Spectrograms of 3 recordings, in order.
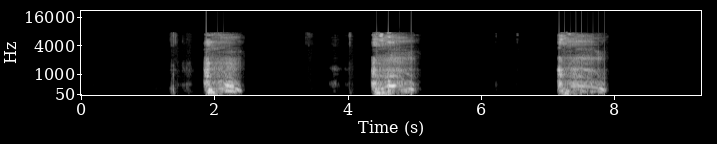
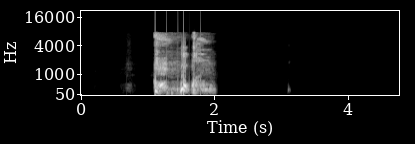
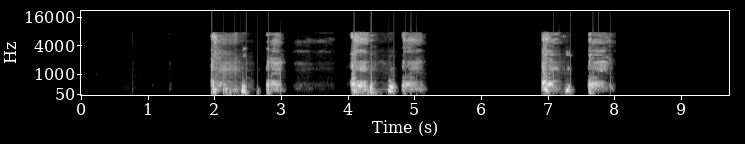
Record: {"exhalation_length": "9.3 s", "exhalation_amplitude": 22311, "exhalation_signal_mean_std_ratio": 0.3, "cough_length": "4.8 s", "cough_amplitude": 28136, "cough_signal_mean_std_ratio": 0.25, "three_cough_length": "9.7 s", "three_cough_amplitude": 30415, "three_cough_signal_mean_std_ratio": 0.31, "survey_phase": "beta (2021-08-13 to 2022-03-07)", "age": "65+", "gender": "Male", "wearing_mask": "No", "symptom_cough_any": true, "symptom_runny_or_blocked_nose": true, "symptom_sore_throat": true, "symptom_fatigue": true, "symptom_headache": true, "symptom_onset": "4 days", "smoker_status": "Ex-smoker", "respiratory_condition_asthma": false, "respiratory_condition_other": false, "recruitment_source": "Test and Trace", "submission_delay": "2 days", "covid_test_result": "Positive", "covid_test_method": "RT-qPCR", "covid_ct_value": 17.3, "covid_ct_gene": "ORF1ab gene", "covid_ct_mean": 17.9, "covid_viral_load": "1300000 copies/ml", "covid_viral_load_category": "High viral load (>1M copies/ml)"}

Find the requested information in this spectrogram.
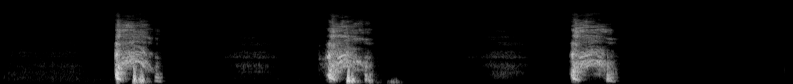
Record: {"three_cough_length": "7.9 s", "three_cough_amplitude": 32768, "three_cough_signal_mean_std_ratio": 0.27, "survey_phase": "beta (2021-08-13 to 2022-03-07)", "age": "45-64", "gender": "Male", "wearing_mask": "No", "symptom_none": true, "smoker_status": "Never smoked", "respiratory_condition_asthma": false, "respiratory_condition_other": false, "recruitment_source": "REACT", "submission_delay": "2 days", "covid_test_result": "Negative", "covid_test_method": "RT-qPCR", "influenza_a_test_result": "Negative", "influenza_b_test_result": "Negative"}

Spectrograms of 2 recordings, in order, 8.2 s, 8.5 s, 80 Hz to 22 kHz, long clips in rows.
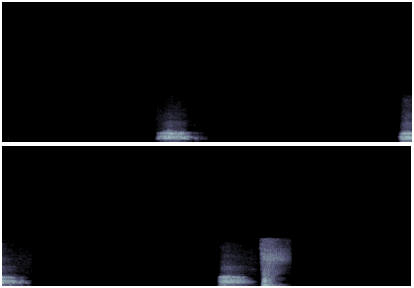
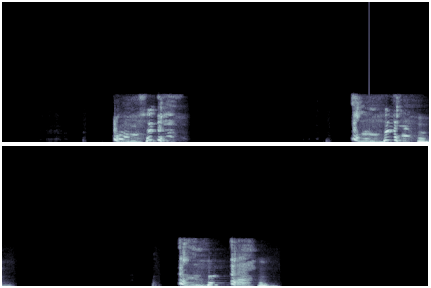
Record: {"exhalation_length": "8.2 s", "exhalation_amplitude": 7175, "exhalation_signal_mean_std_ratio": 0.27, "three_cough_length": "8.5 s", "three_cough_amplitude": 30687, "three_cough_signal_mean_std_ratio": 0.34, "survey_phase": "beta (2021-08-13 to 2022-03-07)", "age": "45-64", "gender": "Female", "wearing_mask": "No", "symptom_cough_any": true, "symptom_onset": "6 days", "smoker_status": "Ex-smoker", "respiratory_condition_asthma": false, "respiratory_condition_other": false, "recruitment_source": "REACT", "submission_delay": "1 day", "covid_test_result": "Negative", "covid_test_method": "RT-qPCR"}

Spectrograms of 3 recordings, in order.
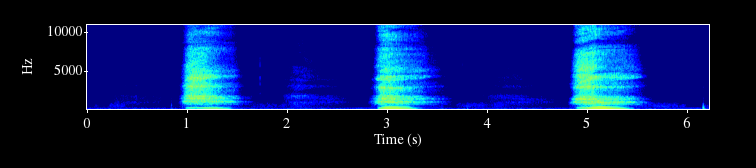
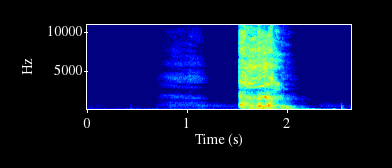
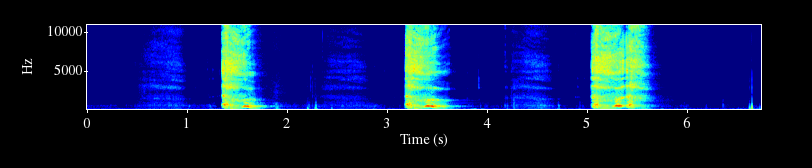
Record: {"exhalation_length": "6.2 s", "exhalation_amplitude": 3155, "exhalation_signal_mean_std_ratio": 0.41, "cough_length": "2.6 s", "cough_amplitude": 11753, "cough_signal_mean_std_ratio": 0.34, "three_cough_length": "6.7 s", "three_cough_amplitude": 14662, "three_cough_signal_mean_std_ratio": 0.34, "survey_phase": "beta (2021-08-13 to 2022-03-07)", "age": "45-64", "gender": "Female", "wearing_mask": "No", "symptom_cough_any": true, "symptom_fatigue": true, "symptom_onset": "3 days", "smoker_status": "Never smoked", "respiratory_condition_asthma": false, "respiratory_condition_other": false, "recruitment_source": "Test and Trace", "submission_delay": "2 days", "covid_test_result": "Positive", "covid_test_method": "LAMP"}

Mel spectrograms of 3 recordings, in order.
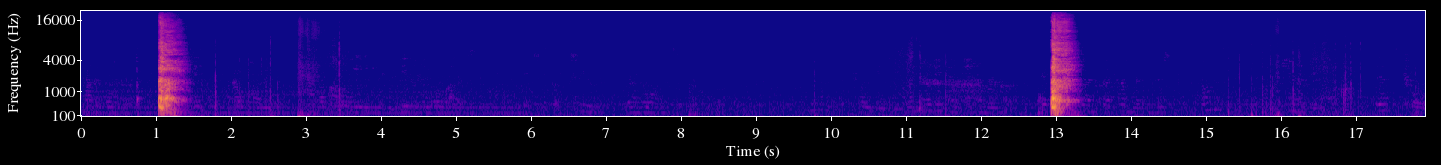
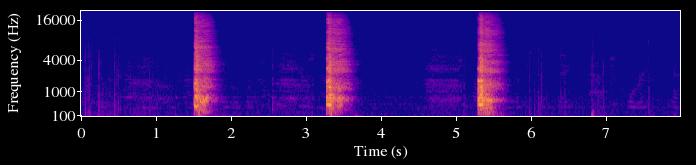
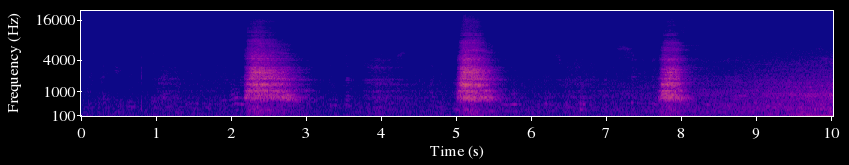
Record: {"cough_length": "17.9 s", "cough_amplitude": 6239, "cough_signal_mean_std_ratio": 0.11, "three_cough_length": "8.0 s", "three_cough_amplitude": 6929, "three_cough_signal_mean_std_ratio": 0.2, "exhalation_length": "10.0 s", "exhalation_amplitude": 280, "exhalation_signal_mean_std_ratio": 0.37, "survey_phase": "alpha (2021-03-01 to 2021-08-12)", "age": "65+", "gender": "Female", "wearing_mask": "No", "symptom_none": true, "smoker_status": "Ex-smoker", "respiratory_condition_asthma": false, "respiratory_condition_other": false, "recruitment_source": "REACT", "submission_delay": "1 day", "covid_test_result": "Negative", "covid_test_method": "RT-qPCR"}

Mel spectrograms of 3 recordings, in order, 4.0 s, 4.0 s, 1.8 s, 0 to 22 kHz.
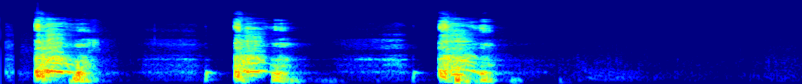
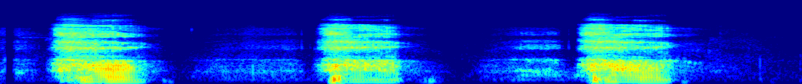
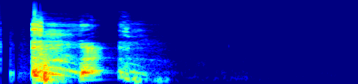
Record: {"three_cough_length": "4.0 s", "three_cough_amplitude": 27585, "three_cough_signal_mean_std_ratio": 0.34, "exhalation_length": "4.0 s", "exhalation_amplitude": 18342, "exhalation_signal_mean_std_ratio": 0.44, "cough_length": "1.8 s", "cough_amplitude": 32768, "cough_signal_mean_std_ratio": 0.28, "survey_phase": "beta (2021-08-13 to 2022-03-07)", "age": "65+", "gender": "Male", "wearing_mask": "No", "symptom_cough_any": true, "symptom_runny_or_blocked_nose": true, "symptom_shortness_of_breath": true, "symptom_fatigue": true, "symptom_fever_high_temperature": true, "symptom_headache": true, "symptom_change_to_sense_of_smell_or_taste": true, "symptom_loss_of_taste": true, "symptom_onset": "4 days", "smoker_status": "Never smoked", "respiratory_condition_asthma": false, "respiratory_condition_other": false, "recruitment_source": "Test and Trace", "submission_delay": "1 day", "covid_test_result": "Positive", "covid_test_method": "ePCR"}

